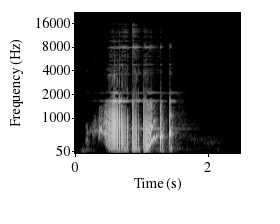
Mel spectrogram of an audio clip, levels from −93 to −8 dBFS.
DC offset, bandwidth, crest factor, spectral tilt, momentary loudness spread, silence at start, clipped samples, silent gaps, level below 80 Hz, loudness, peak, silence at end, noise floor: under 0.1%; 16.5 kHz; 26 dB; -6 dB/octave; 11 LU; 0.35 s; under 0.1%; none; -64 dBFS; -28 LUFS; -4 dBFS; 1 s; -82 dBFS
